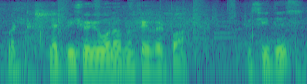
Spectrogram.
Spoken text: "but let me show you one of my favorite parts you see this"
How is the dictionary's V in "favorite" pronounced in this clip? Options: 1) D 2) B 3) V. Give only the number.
3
